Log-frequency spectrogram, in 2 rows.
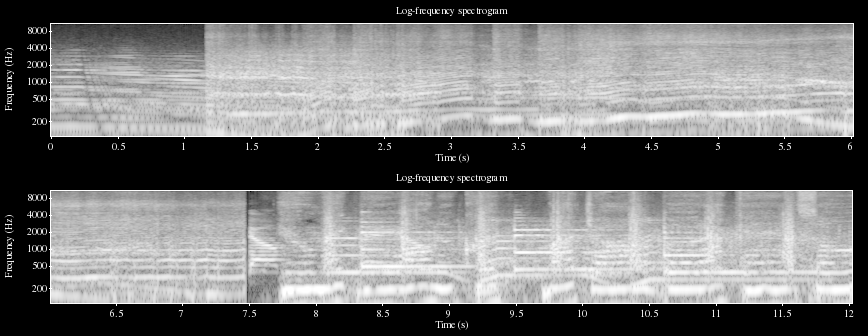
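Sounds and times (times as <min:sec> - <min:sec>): car engine revving: 0:01.1 - 0:07.5
tyres squealing: 0:01.2 - 0:07.5.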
